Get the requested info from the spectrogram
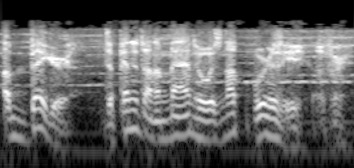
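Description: Deep-voiced, brooding vengeful father. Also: big pitch swings, brisk. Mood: brooding, bitter. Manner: solemn, theatrical, brooding. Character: grieving middle-aged father, a vengeful professor turned occultist. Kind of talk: 1970s radio drama acting. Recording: dull vintage radio recording with music.

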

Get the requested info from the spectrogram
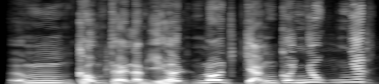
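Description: A man voicing a greedy, scheming, grumbling wolf in a children's cartoon fairy tale, with whiny, drawn-out muttering. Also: very high-pitched, expressive, gravelly, a bit bright, no echo, studio quality, heavily acted. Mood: scheming, flustered.

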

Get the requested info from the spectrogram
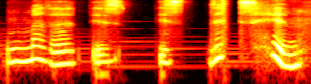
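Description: A woman playing a timid, polite eight-year-old demigod boy, soft-spoken and hesitant, in a fantasy game roleplay. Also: high-pitched, drawn-out words, vocal fry, faint music behind, exaggerated voice. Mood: shy, polite.

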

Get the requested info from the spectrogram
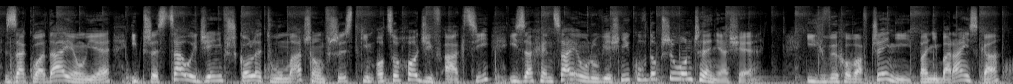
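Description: A man's voice: on the high side, darkish tone, close to an everyday voice. A man narrating a children's adventure in a scripted audio drama. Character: storyteller of a kids' adventure.

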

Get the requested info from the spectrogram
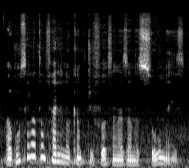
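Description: A man playing a nervous, gentle, traumatized friend in an audio drama, hesitant and stammering. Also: mid-range voice, huge pitch swings, fairly quick, a little hiss or hum. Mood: anxious.

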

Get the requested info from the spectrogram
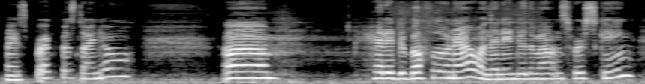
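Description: A woman's voice: a little high, measured pace, a bit bright. A middle-aged woman from Minnesota vlogging casually to a phone held at arm's length, chatty and self-amused, rambling as she goes. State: out of breath at altitude. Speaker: travel vlogger. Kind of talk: casual vlog to camera. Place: in a car, then outdoors on snowy ski trails.

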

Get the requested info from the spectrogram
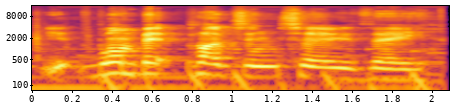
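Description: A wheezy man in his forties talks through a casual how-to demonstration from a cluttered home study. He rambles and corrects himself as he goes, in a slightly high voice. Music plays clearly behind him. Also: unhurried. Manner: rambling, chatty, self-correcting. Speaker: home video maker.

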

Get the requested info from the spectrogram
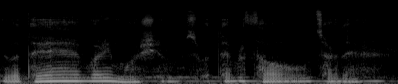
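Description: A meditation guide speaking softly and breathily, often close to a whisper, in a gentle, unhurried manner with long pauses. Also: mid-range voice, level tone, gravelly, background noise. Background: ambient meditative music.

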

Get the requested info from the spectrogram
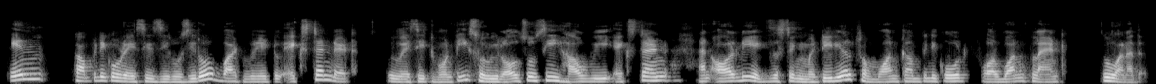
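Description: A man giving a screen-share software tutorial as a trainer, explaining step by step and spelling out codes. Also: fairly high pitch, muffled recording.

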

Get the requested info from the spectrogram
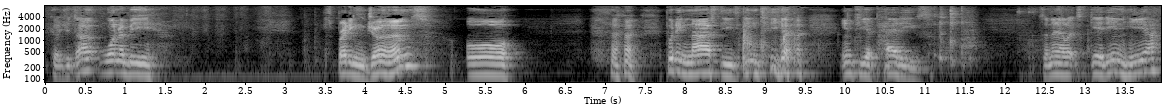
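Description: Aussie bloke chatting thru a recipe, slow easygoing talk, mellow voice, echoey kitchen. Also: male voice, medium pitch. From Australia. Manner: relaxed, chatty, jokes at himself. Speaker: home cooking host. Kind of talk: casual cooking tutorial. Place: home kitchen.

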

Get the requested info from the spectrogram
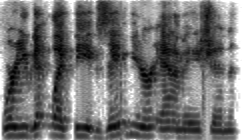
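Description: A man hosting a casual video-call chat, recapping a cartoon episode in an animated, slangy, sometimes profane way. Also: high-pitched, normal speed, a little hiss or hum. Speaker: host. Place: indoor room with shelves of collectibles, on a video call.

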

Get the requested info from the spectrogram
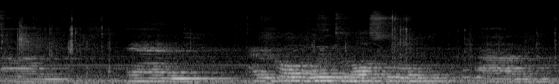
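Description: A man's voice: a little high, fairly even intonation, music in the background. A man who stutters speaking at a podium in a large conference room, recorded from far off. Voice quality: stutters, with pauses and repeated words. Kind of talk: personal talk at a podium. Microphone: podium mic heard from a far camera. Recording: roomy hall echo from far off, noise.

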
